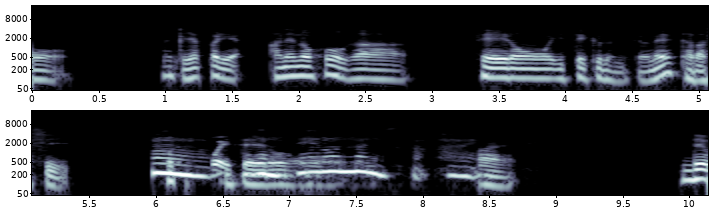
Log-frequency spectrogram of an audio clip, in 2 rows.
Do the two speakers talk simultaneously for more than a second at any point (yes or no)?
yes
